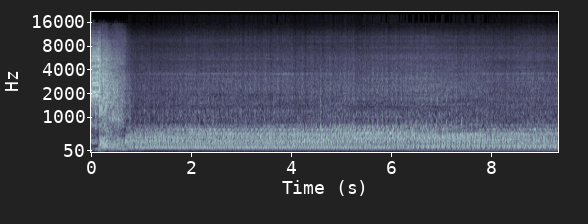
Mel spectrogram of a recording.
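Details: Toyota 3UZ-FE VVTi V8 freshly wired to a Haltech Elite 2500 loom; brake booster fitting and PCV hose still to be replaced. Catches quickly, then settles into a steady, even rumble with no ticks, knocks or misfires. Normal running.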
